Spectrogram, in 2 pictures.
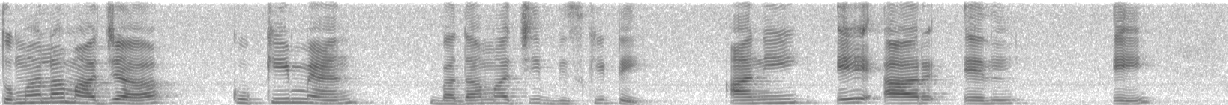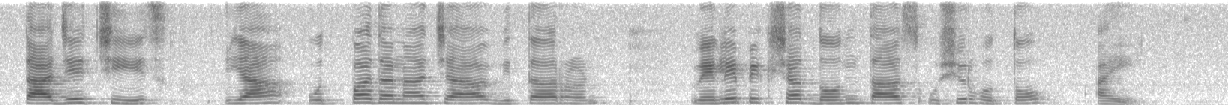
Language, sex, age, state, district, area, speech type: Marathi, female, 30-45, Maharashtra, Raigad, rural, read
